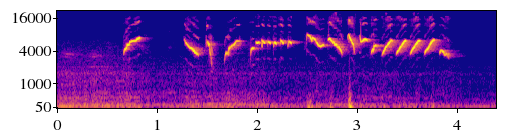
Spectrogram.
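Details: Oriental white-eye in 'nembak' style with canary-like 'wit wit' notes, used as a training master: a few sharp high chirps, then a fast run of about fifteen bright, high, downslurred notes over a faint low hum.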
